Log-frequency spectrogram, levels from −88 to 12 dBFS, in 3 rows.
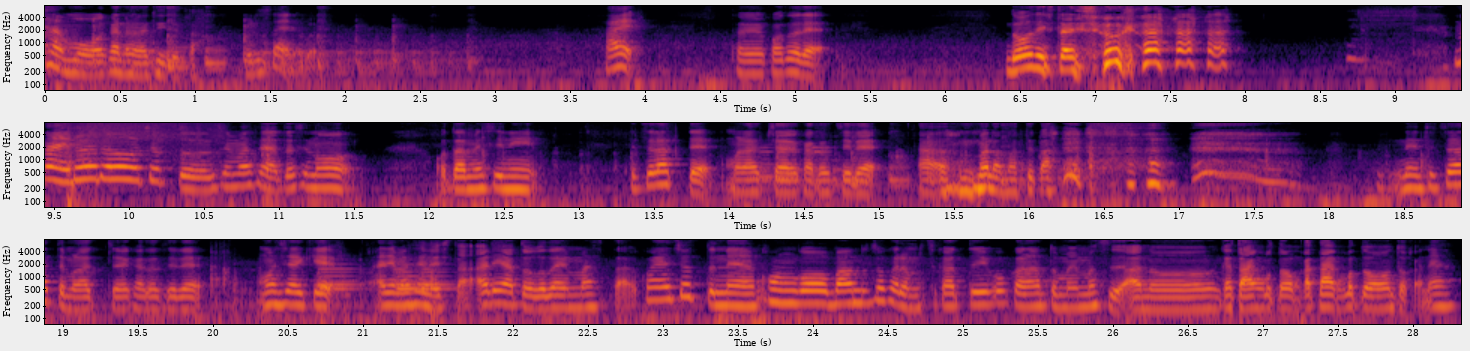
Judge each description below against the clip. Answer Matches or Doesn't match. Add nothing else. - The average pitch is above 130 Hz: Matches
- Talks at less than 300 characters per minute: Doesn't match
